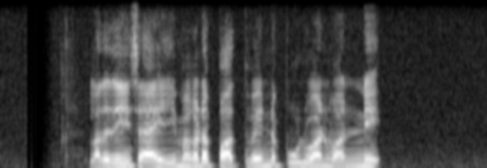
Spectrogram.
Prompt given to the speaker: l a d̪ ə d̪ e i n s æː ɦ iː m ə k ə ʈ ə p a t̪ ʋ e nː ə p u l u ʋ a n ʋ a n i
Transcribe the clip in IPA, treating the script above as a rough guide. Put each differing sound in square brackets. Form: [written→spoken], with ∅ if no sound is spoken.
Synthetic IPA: l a d̪ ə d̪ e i n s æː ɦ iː m ə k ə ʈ ə p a t̪ ʋ e nː ə p u l u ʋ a n ʋ a [n→nː] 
